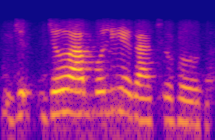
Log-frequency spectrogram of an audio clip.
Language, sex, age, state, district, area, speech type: Hindi, female, 45-60, Bihar, Begusarai, rural, conversation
